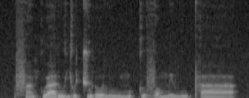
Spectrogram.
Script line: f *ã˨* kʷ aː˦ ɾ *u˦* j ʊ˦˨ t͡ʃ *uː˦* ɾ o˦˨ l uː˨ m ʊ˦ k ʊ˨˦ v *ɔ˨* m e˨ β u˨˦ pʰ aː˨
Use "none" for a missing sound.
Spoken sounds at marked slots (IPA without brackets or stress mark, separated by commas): ã˨, u˨, u˦, ɔ˨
